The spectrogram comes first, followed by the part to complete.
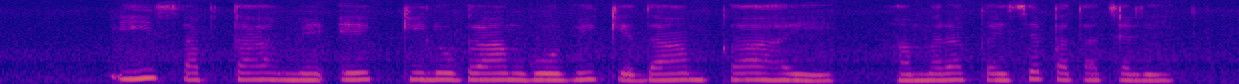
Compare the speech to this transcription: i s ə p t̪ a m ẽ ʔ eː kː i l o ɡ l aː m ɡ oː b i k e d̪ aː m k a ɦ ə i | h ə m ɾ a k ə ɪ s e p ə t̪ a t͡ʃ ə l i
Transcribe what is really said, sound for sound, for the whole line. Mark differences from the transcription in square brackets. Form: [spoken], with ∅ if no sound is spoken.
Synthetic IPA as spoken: i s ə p t̪ a m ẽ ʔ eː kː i l o ɡ [ɾ] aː m ɡ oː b i k e d̪ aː m k a ɦ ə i | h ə m ɾ a k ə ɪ s e p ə t̪ a t͡ʃ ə l i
